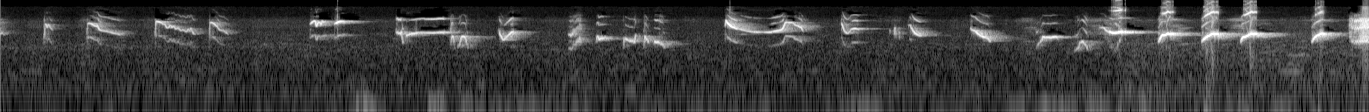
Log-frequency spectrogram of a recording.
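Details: High-pitched ngeriwik song from a buxtomi Oriental white-eye, clean and loud, with sweeping whistled slurs and chirps that speed into a brisk burst of rapid sharp notes at the close.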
